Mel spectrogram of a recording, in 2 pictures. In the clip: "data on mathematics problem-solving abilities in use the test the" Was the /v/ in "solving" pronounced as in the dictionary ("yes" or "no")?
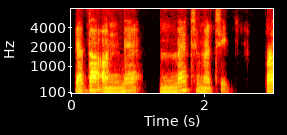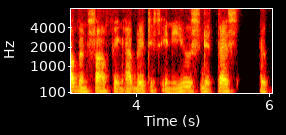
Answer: no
